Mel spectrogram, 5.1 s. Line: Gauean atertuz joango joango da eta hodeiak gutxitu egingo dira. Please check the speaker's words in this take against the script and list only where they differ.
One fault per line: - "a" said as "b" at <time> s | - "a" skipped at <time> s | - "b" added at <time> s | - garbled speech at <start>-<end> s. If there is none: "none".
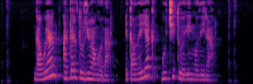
- "joango" skipped at 2.1 s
